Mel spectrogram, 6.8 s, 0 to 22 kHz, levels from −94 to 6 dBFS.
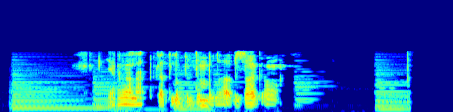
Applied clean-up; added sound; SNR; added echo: classical method Wiener filter.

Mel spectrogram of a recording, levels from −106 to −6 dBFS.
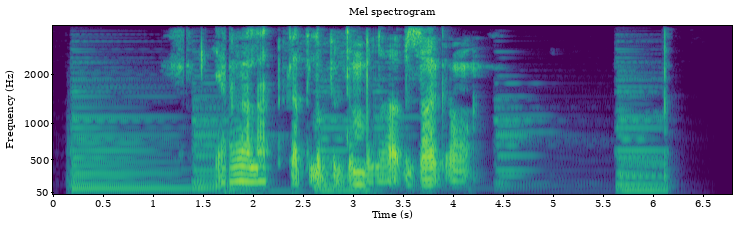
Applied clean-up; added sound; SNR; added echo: classical method log-MMSE.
